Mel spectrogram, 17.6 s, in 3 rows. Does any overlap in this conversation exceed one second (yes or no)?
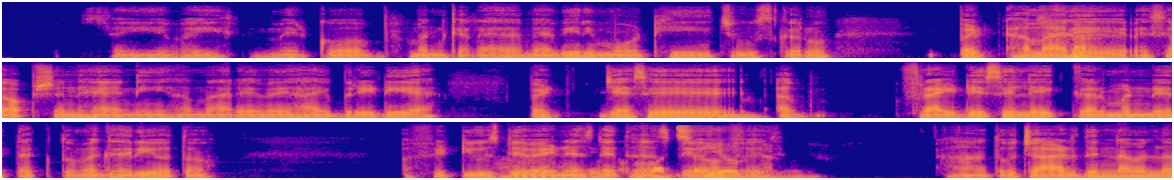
yes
